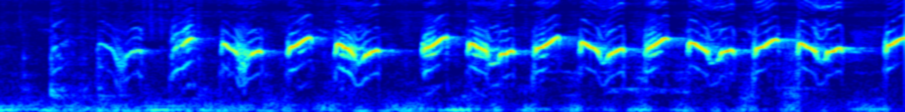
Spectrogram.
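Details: Long-tailed shrike daily song: a loud run of about fourteen short, looping whistled notes, each dipping then rising, delivered rapidly at nearly two per second after a few softer opening notes.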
